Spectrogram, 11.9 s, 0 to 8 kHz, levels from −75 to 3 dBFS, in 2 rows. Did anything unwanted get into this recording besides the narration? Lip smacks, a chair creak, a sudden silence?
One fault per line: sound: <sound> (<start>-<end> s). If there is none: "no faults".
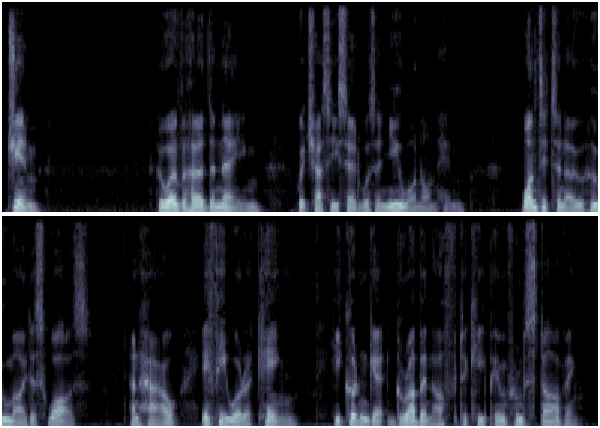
no faults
